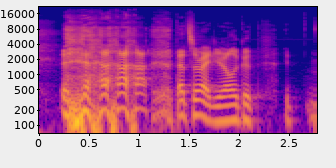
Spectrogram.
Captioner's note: laughs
